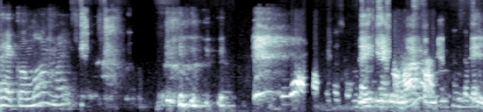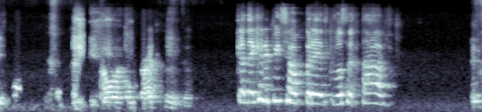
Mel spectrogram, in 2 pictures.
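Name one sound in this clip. A young woman talks cheerfully over an online call.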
